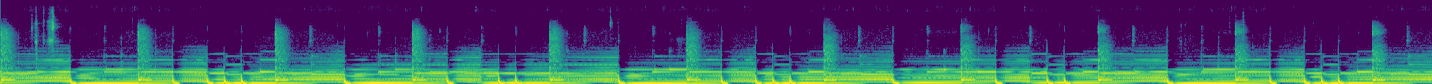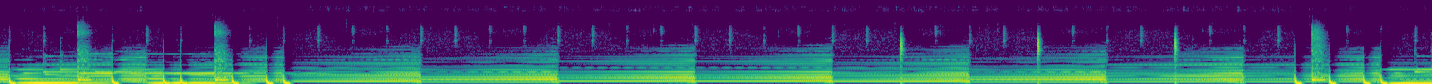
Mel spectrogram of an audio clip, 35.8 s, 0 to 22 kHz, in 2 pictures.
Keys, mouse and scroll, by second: 0.5 ctrl+b, 9.0-11.9 middle drag, 12.4-13.2 middle drag, 13.5 middle click, 14.7 l, 15.4 m, 20.3 middle click, 20.9 middle click, 22.0 shift+middle click, 24.7 middle click, 25.1 shift+middle click, 25.7-27.4 middle drag, 27.8 middle click, 28.2 middle click, 29.5 shift+middle click.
